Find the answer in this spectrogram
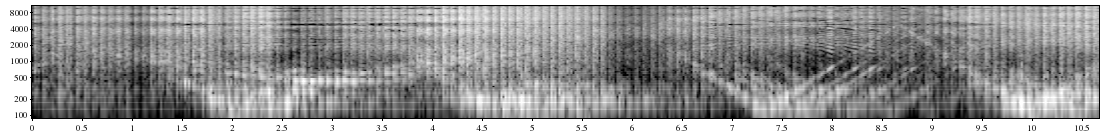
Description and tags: apoteg loop05
ancient bits of sound I had rendered a long time ago for a friend's music project I secretly collaborated on ;)
These are old programmed synthesizers with heavy effects, each one slightly different. And they're perfectly loopable if you want!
